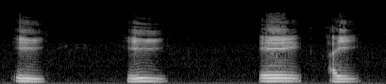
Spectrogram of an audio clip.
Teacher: जीवा के अगले भाग से जिन स्वरों का उच्चारण होगा वे स्वर क्या कहलाएंगे, अग्र स्वर कहलाएंगे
